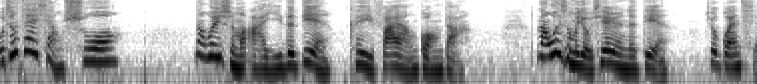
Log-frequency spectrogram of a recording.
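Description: A woman's medium-pitched voice at a moderate pace, with very wide pitch swings and long, frequent pauses. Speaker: radio host. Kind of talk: radio talk show.

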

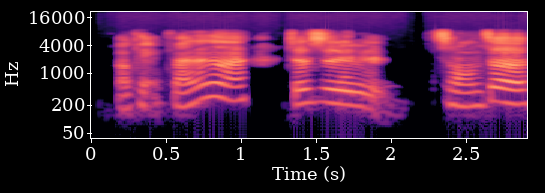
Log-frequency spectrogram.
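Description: Very slow in pace, a woman speaks at medium pitch with ordinary pitch variation. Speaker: podcast co-host. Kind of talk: casual chat. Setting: recording on own laptop. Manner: stuttering.

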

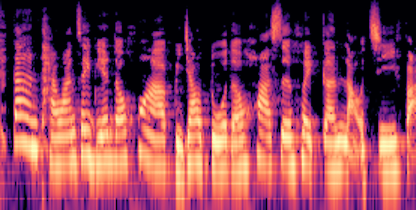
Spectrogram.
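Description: A woman's normal speaking voice, fairly high in pitch, with lively intonation and a moderate pace. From Malaysia. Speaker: guest, Malaysian living in Taiwan. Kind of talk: casual interview chat.

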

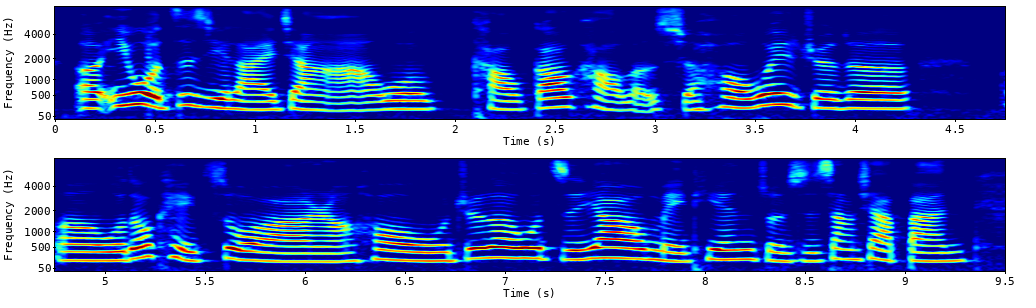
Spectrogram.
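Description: Against a quiet background, a woman talks at a medium pitch and moderate pace with ordinary pitch variation. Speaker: podcast host and career consultant for civil servants. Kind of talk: solo podcast monologue. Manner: frequent filler hesitations; conversational, reflective.

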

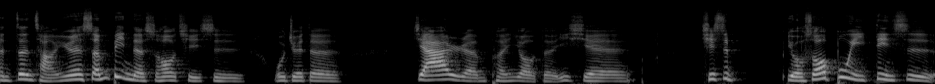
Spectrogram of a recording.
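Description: Recorded very cleanly against silence, a woman speaks at a medium pitch. She goes very slowly, with long, frequent pauses. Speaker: podcast co-host. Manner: loud, energetic, cheerful.

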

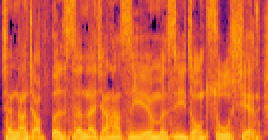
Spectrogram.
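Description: This man's voice sits fairly low in pitch. He speaks with a Taiwanese accent. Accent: Taiwanese Mandarin. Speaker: political researcher. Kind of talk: radio interview commentary.

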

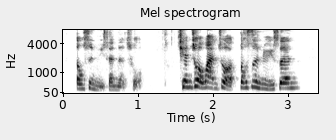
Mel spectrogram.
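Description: Her pitch swings very widely. The woman keeps her pace moderate. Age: older than host, voice sounds younger. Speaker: Ziwei astrology teacher, guest. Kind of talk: casual interview chat about face reading.

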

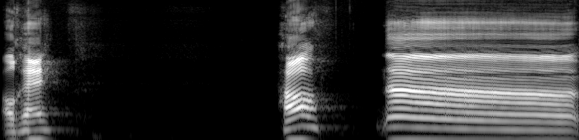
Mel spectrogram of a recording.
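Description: In a very clean recording with a silent background, a man uses a raised, projected voice that is high-pitched, bright and sharp. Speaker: investing podcast host. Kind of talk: casual chat about stock trading. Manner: animated.

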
